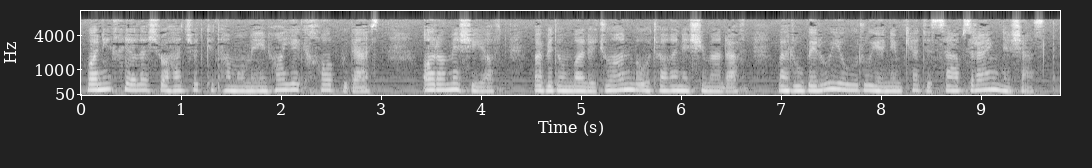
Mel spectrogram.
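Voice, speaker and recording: Woman narrating with a low voice. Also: darkish tone. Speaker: audiobook narrator. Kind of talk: scripted narration. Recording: dull lo-fi audio with hiss.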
